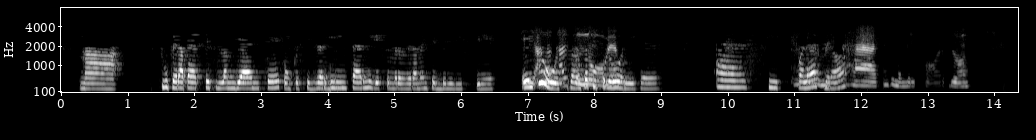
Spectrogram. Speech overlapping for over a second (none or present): present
